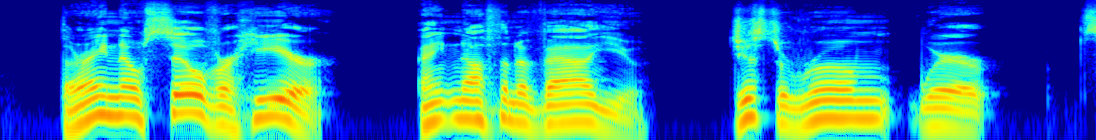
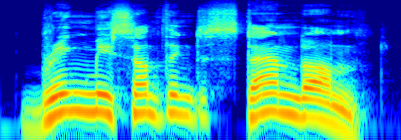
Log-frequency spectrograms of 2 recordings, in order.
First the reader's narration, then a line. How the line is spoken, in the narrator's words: cried Archie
